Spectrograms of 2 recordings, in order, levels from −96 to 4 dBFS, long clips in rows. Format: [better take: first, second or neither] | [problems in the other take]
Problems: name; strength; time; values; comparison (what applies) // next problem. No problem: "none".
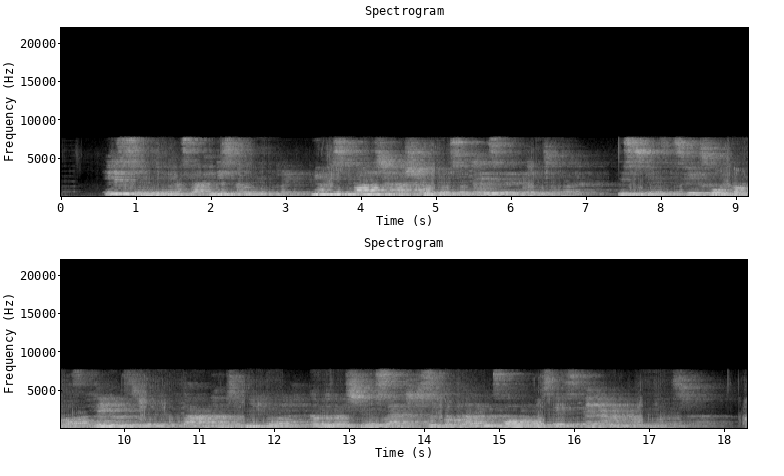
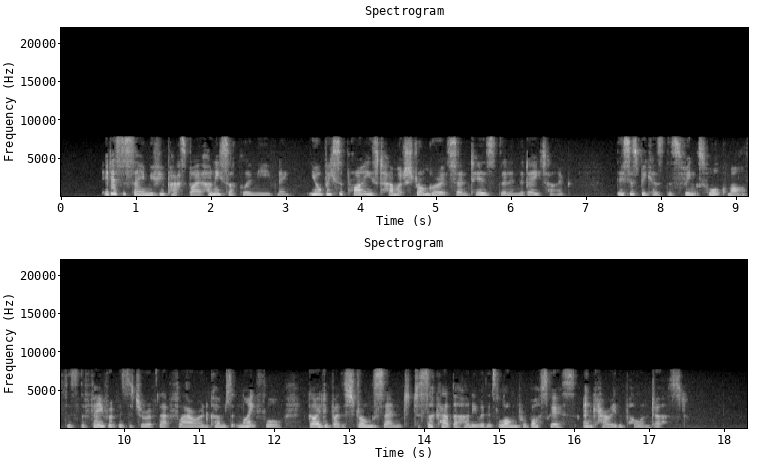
second | noise reduction (neural separator model SepFormer DNS4)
